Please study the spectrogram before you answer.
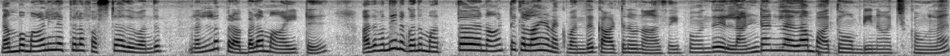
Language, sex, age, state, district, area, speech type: Tamil, female, 18-30, Tamil Nadu, Nagapattinam, rural, spontaneous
